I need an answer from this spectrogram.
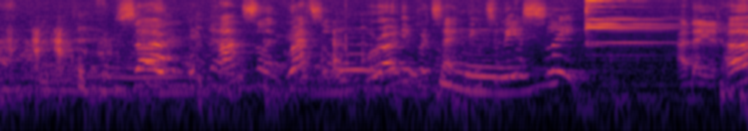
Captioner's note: laughter; ping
